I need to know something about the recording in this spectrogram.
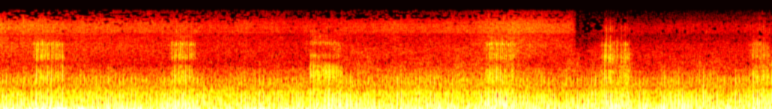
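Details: Purring cat in a cabin with wind outside; deep continuous rumble broken by regular airy bursts about every one and a half seconds as the cat breathes in and out.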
